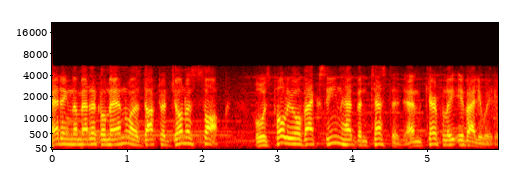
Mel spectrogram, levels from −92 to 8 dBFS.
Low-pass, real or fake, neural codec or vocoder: 5.4 kHz; real; none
